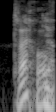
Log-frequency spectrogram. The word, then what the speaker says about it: Trejo: JJ Jojo? – Was? – Ja, ich glaube, du hast deinen Namen falsch ausgesprochen. Versuch's nochmal. – Trejo? – Ja, so.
